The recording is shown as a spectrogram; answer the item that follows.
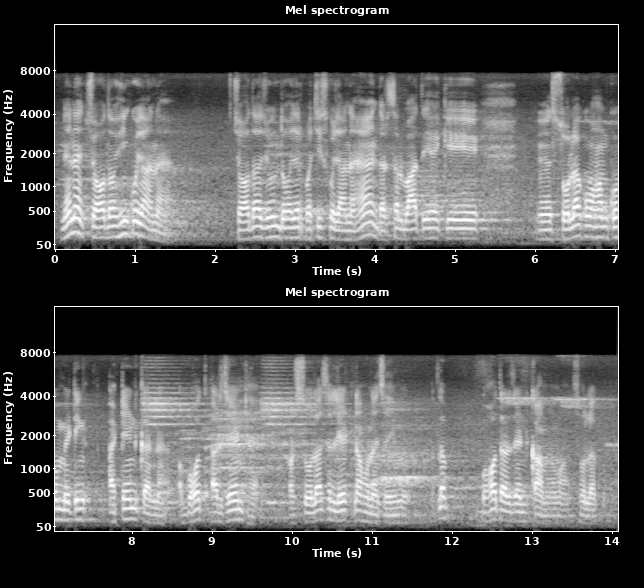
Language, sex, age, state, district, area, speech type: Urdu, male, 18-30, Bihar, Gaya, urban, spontaneous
